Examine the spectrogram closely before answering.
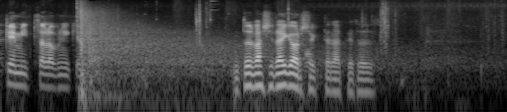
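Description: A rifle fires once, and the shot rolls away in a long echo.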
